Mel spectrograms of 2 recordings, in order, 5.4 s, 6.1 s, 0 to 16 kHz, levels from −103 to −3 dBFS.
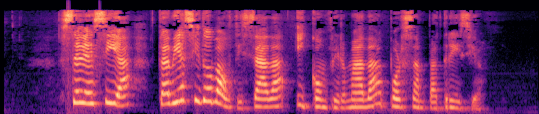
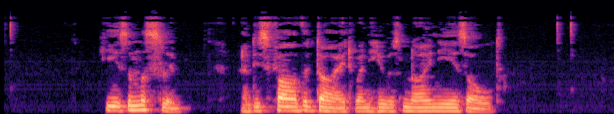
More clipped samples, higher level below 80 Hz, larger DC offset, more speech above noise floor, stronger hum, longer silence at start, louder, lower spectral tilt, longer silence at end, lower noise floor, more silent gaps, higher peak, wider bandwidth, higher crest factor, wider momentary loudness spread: neither; second, -70 dBFS vs -54 dBFS; neither; second, 40 dB vs 59 dB; neither; second, 0.6 s vs 1.05 s; first, -15 LUFS vs -20 LUFS; second, 0 dB/octave vs -6 dB/octave; second, 0.6 s vs 1.15 s; second, -58 dBFS vs -78 dBFS; neither; about the same, 0 dBFS vs -2 dBFS; first, 16 kHz vs 9.4 kHz; about the same, 18 dB vs 20 dB; about the same, 14 LU vs 15 LU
